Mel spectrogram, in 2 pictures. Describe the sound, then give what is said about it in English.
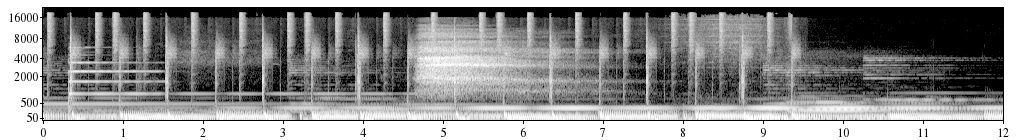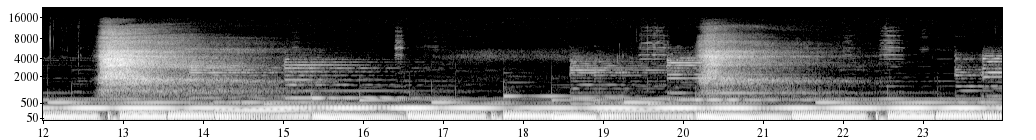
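Slow deep breaths, drawn in through the nose and let out through the mouth: a few long, airy breath sounds rising and fading over a steady, droning ambient music bed. “let's go for our five slow, deep breaths. I want you to inhale through the nose and exhale through the mouth.”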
